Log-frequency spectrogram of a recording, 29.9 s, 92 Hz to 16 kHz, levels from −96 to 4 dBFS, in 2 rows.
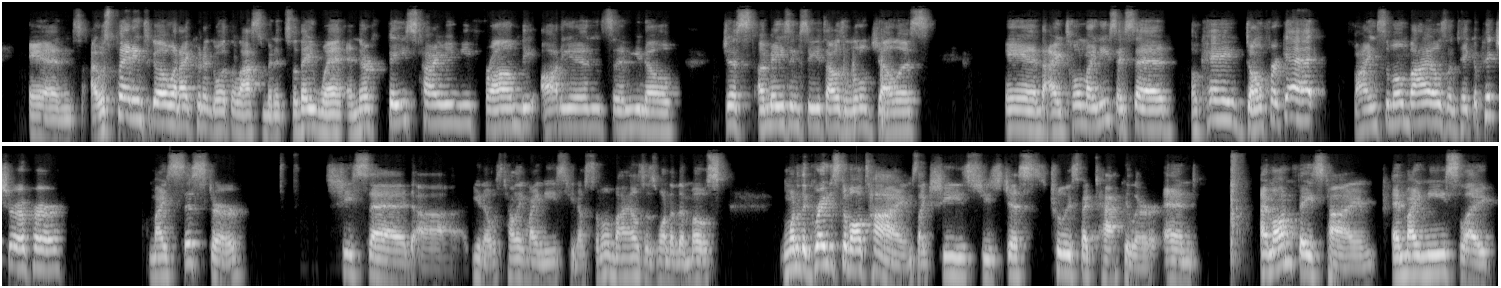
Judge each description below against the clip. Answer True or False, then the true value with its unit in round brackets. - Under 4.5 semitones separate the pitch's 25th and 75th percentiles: False (5.6 semitones)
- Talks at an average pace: True (190 wpm)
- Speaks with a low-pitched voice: False (155 Hz)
